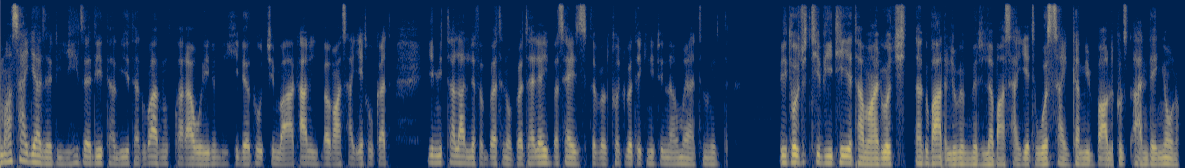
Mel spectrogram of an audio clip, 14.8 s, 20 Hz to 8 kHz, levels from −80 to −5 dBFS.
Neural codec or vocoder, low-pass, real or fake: codec, 16 kHz in and 24 kHz out, 0.8 kbps, FocalCodec, streaming, 65536 codes; 7.2 kHz; fake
